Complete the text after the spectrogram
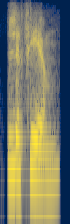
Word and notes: lithium: Indian

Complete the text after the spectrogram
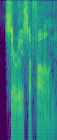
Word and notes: sarrusophone: American English

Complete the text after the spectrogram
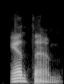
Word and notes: anthem: American English

